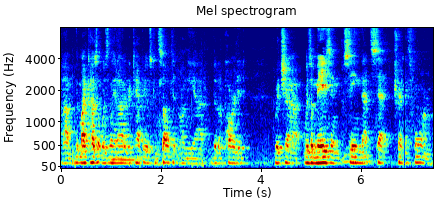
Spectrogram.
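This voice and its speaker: A man's voice: mid-range voice, level tone, moderate pace, slight background noise. A man in his thirties from Boston with a Boston accent, chatting casually and animatedly, with lots of laughs and restarts. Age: 30s. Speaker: host. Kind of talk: casual chat. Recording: echoey room from far off.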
